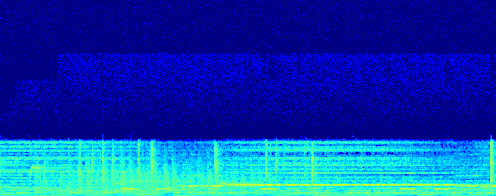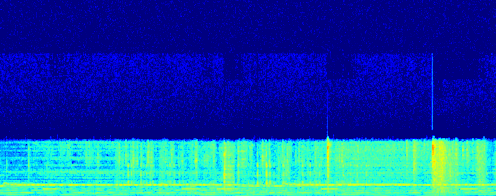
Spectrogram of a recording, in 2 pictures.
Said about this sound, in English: The letter emerges slowly from the printer.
